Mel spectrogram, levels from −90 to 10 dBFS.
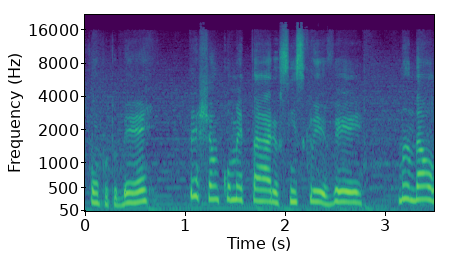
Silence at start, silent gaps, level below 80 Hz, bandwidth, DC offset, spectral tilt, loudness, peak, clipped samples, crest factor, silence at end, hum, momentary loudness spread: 0 s; none; -42 dBFS; 17 kHz; under 0.1%; -5.5 dB/octave; -17 LUFS; -4 dBFS; under 0.1%; 14 dB; 0 s; none; 9 LU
